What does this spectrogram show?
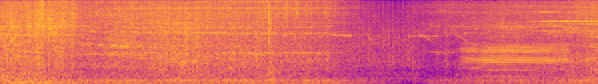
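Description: Rumbling train sound effect with faint music over it, fading away about four seconds in; then a cow moos once, its call rising and falling.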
